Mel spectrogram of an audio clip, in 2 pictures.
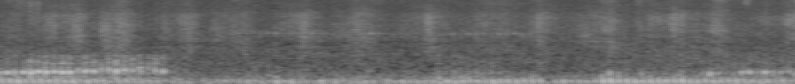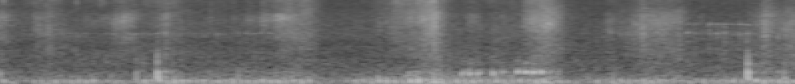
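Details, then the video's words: Pet cat purring as fake nails scratch its fur; a low, even rumble broken by short inhale surges, with sharp rasping scratch sounds and rustling above. "Scratchy Cat Massage | 🐈 Lots of Purring"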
